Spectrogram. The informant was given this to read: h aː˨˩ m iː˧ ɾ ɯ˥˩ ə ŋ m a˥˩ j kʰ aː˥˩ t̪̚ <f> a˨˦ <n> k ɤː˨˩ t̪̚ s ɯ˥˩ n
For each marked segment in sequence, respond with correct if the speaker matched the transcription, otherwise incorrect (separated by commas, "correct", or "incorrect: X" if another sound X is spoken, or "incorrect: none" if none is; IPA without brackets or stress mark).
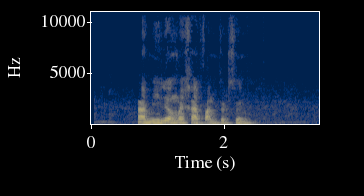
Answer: correct, correct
